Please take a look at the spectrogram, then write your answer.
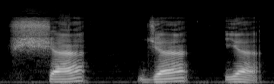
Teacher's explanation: keluar dari tengah-tengah lidah dan menepati langit-langit mulut atas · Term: kelompok syajariyah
